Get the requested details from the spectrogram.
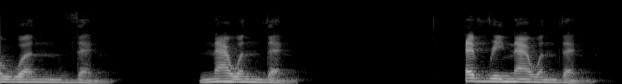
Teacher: notice the and becomes un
